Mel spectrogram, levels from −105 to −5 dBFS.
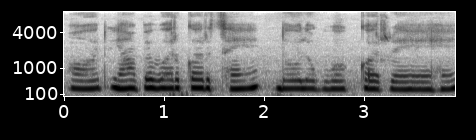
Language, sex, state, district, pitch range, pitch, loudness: Hindi, female, Haryana, Rohtak, 235-255 Hz, 240 Hz, -14 LUFS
